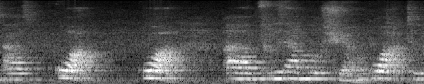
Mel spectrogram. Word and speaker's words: 挂: pronounced as gua, gua.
